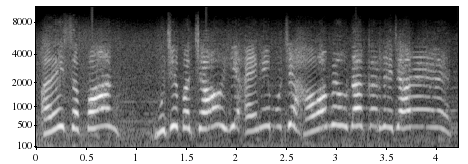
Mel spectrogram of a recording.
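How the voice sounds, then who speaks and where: An excitable young boy , played by a woman, speaks in a high, earnest voice. He is a cartoon adventurer who exclaims and frightens easily. The sound is slightly dull, with music behind him. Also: normal speed. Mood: alarmed. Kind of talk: children's moral cartoon story acting.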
